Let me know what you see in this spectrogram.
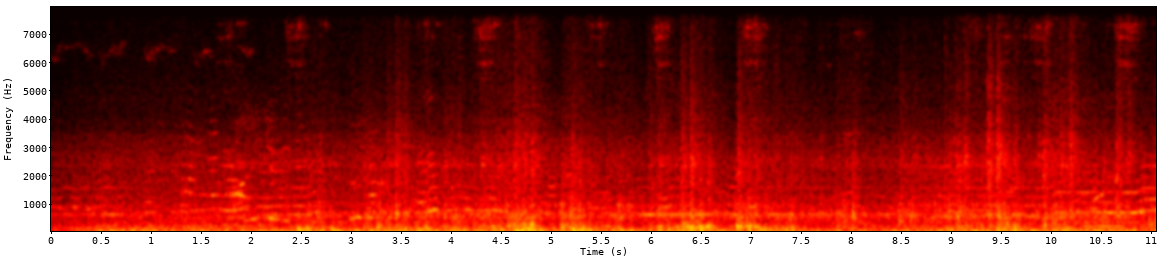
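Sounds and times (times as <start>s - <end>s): train wheels rumbling on rail: 0.0s - 11.0s
wheels clacking over rail joints: 2.4s - 11.0s.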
